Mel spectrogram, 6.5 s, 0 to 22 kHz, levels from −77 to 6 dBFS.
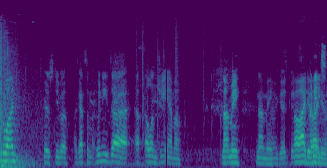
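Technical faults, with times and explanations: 3.30–3.34 s, gap between stream segments: the audio drops to hard-edged silence for about 36 ms, then resumes where it left off. The timestamps of two adjoining segments fail to meet, so the player pads the hole with silence. Nothing is lost, only delayed.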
